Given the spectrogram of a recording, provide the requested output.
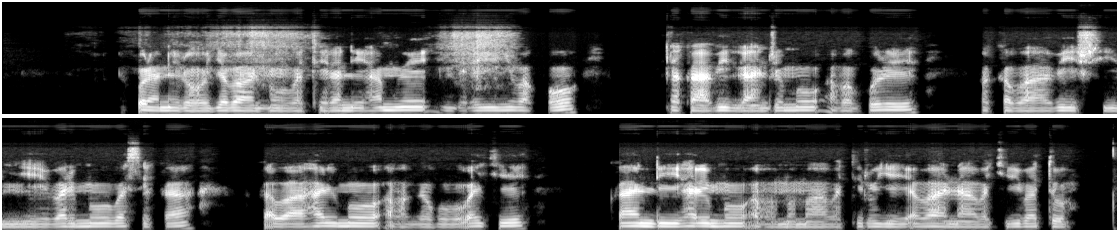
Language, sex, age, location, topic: Kinyarwanda, male, 25-35, Huye, health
